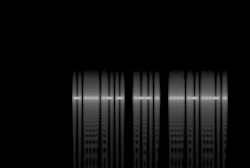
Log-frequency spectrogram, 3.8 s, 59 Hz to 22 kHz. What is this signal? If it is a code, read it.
Morse code, heard as a keyed tone, about 44 wpm, 700 Hz. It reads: THAT WE HAVE
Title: Sets of 3 Words 45wpm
